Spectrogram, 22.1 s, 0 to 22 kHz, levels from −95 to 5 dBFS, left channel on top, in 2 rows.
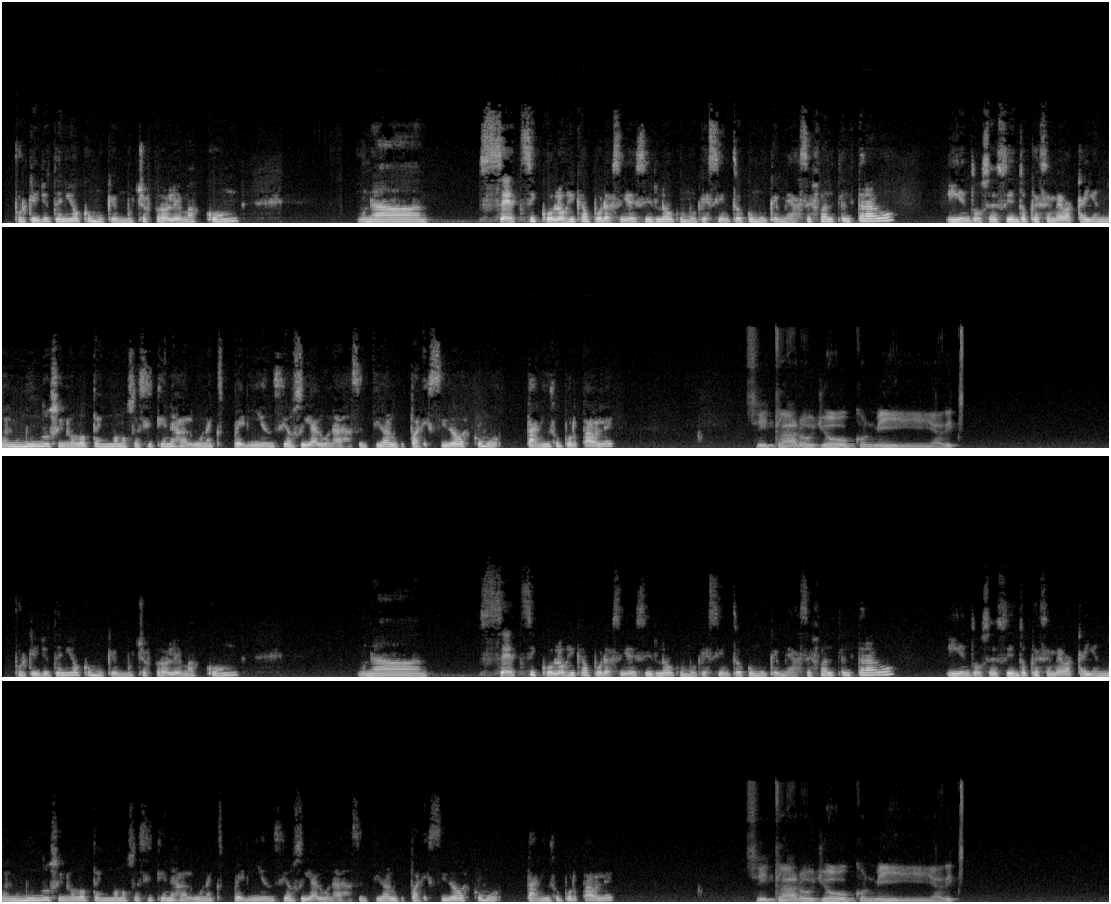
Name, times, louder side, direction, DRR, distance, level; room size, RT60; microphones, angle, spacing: voice 1, 0.1-2.4 3.6-4.3 4.8-8.9 9.4-16.0 16.3-17.2, left 5 dB, 60° left, 0.5 m, -23 dB
voice 2, 18.5-20.7, equal, 10° left, 6.1 m, -31 dB
head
